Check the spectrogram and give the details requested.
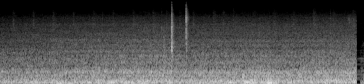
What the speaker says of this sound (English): look at all this traffic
